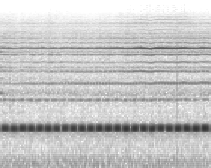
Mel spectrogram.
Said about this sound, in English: Listen now for a slower trembling when the glasses are played together. Now here's number one. And now both.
